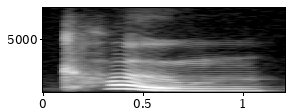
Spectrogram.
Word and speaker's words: comb: Containing a silent B, we have comb.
